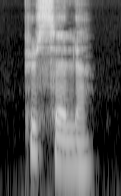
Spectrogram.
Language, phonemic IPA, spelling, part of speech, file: French, /py.sɛl/, pucelles, adjective, LL-Q150 (fra)-pucelles.wav
- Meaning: feminine plural of puceau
